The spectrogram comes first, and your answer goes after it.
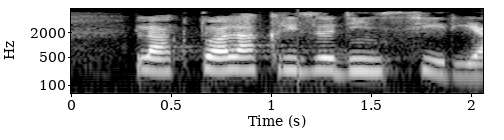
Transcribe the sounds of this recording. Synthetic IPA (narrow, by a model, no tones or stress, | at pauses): laːkt̪ualakɾizəd̪insiɾia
